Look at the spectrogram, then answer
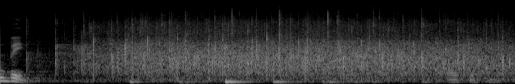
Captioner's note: audience applauding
